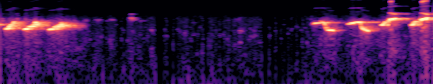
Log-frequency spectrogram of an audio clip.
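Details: Greater green leafbird, cucak ijo, singing to lure others of its kind; two short bursts of warbled, whistled phrases around a mid-high pitch separated by over two seconds of silence, the second ending in sharper rising notes.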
